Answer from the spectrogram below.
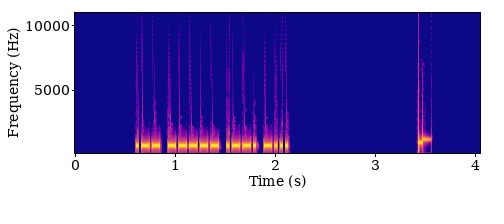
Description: Morse code, heard as a keyed tone, about 43 wpm, 700 Hz. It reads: W0PB
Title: USA Call Signs - 4x Character Spacing - 45wpm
